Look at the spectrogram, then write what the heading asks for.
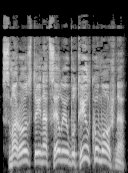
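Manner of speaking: high, hearty cheer of agreement; crowd's approval. A narrator's reading. The audience backs Napoleon's bottle, cheering agreement. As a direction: chime in eagerly, pitched well up. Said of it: "Так все и загудели".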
